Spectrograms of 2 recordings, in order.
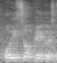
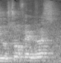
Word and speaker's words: esophagus: Spelling starts with O. Don't pronounce as oesophagus. This is esophagus.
